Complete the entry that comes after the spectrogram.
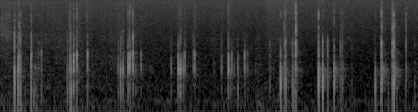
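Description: A small, solid hardcover book with a yellow cover is held in both hands and tapped with long nails. The result is a quick, irregular run of dry, muffled taps with sharp clicky edges and a low, hollow thump under them. Each tap dies away almost instantly.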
